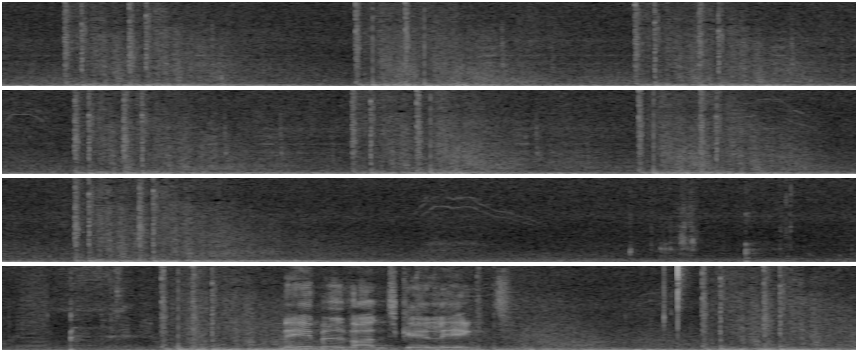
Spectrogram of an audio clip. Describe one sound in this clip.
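Heavy naval guns fire in deep, rumbling booms again and again.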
